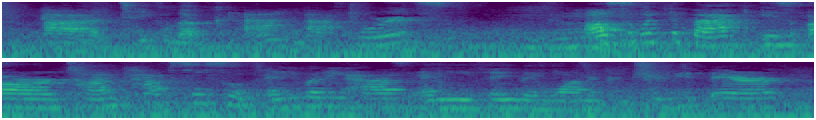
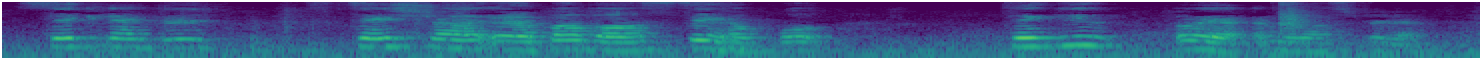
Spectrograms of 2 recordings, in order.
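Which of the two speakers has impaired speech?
The second: traumatic brain injury; eight years since injury; difficulty talking.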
